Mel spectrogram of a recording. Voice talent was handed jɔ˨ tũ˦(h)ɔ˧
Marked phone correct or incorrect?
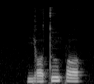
incorrect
